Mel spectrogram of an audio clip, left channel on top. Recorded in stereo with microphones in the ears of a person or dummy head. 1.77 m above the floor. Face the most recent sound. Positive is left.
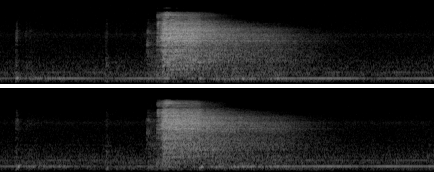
turn(degrees=5)  # may be behind; listen again after turning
